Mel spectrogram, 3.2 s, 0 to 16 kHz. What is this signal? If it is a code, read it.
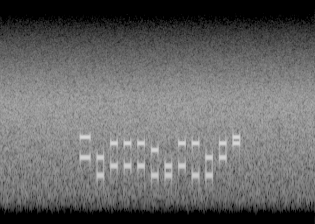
Multi-frequency trunk signalling (R1, as on North American trunks), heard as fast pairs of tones, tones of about 70 ms, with phone line noise. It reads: KP 2888418729 ST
